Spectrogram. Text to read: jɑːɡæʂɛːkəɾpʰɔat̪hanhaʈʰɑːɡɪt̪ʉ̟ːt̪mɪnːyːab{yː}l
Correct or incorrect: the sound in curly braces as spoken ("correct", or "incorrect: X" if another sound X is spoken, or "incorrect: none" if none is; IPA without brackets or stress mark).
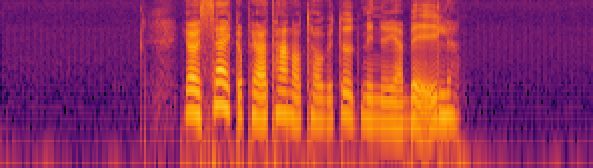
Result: incorrect: iː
